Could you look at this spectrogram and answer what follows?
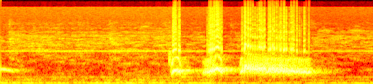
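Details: Loud spotted dove call used to lure other doves: two clipped short notes followed by a drawn-out, rough, vibrating coo, with constant background hum.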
